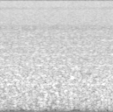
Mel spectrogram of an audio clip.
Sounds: Sneeze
